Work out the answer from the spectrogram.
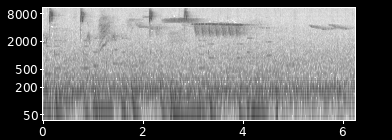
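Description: Birds chirping: several short, high chirps, a buzzy trill about three seconds in, and two short whistled calls near the end.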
